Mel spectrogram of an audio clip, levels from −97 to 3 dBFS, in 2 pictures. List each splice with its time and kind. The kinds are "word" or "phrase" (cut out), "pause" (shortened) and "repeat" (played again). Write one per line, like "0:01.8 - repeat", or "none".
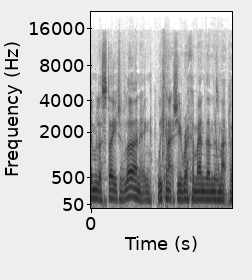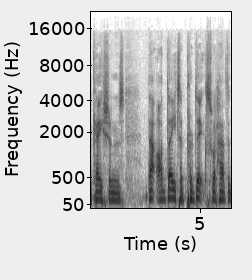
0:01.3 - pause
0:02.5 - word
